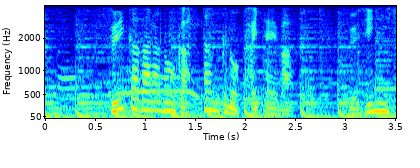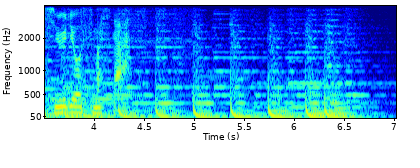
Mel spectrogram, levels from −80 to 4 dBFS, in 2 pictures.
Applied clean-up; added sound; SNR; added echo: none; none; none; none.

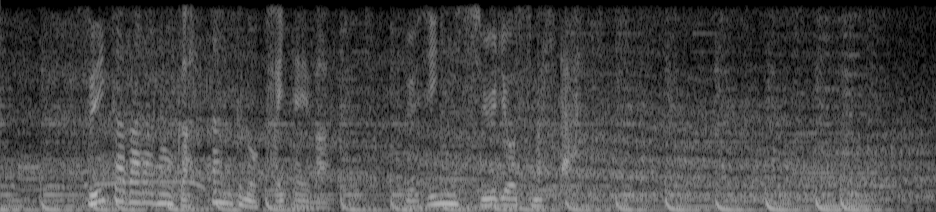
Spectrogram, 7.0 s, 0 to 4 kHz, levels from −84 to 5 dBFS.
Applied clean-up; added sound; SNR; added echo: none; Aircraft; 8 dB; none.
